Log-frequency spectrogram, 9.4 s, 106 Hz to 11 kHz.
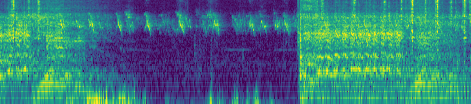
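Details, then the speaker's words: Massey Ferguson 65 tractor after carburetor work: repeated labored cranking bursts, engine catches briefly, dies, cranked again; owner says the starter has issues; hard starting, won't keep running. "the starters not working right that's what's wrong with the saints why we quit using the starter has issues"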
